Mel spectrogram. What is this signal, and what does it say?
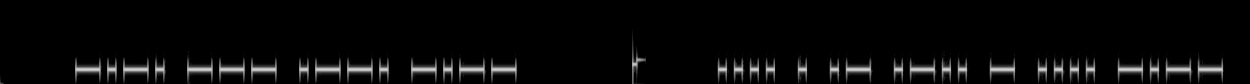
Morse code, heard as a keyed tone, about 15 wpm, 700 Hz. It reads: COPY HEALTHY
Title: Sentences from Top 1400 Words - New Word Drill Alt - 15wpm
